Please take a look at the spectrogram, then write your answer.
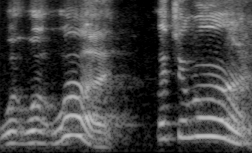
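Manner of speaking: high feminine voice with questioning tone. Retelling a conversation in a room, imitating Iman's feminine voice. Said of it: "in that feminine voice".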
